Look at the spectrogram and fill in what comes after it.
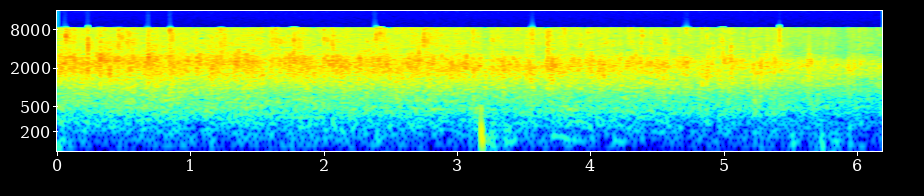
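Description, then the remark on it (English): An audience in Pensacola, Florida claps their hands to show they believe God is a healer, in steady, dense applause that holds at an even level throughout, with one brief louder thump partway through and no voices standing out. “If you believe God's a healer, clap those hands so that all of heaven can hear it.”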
